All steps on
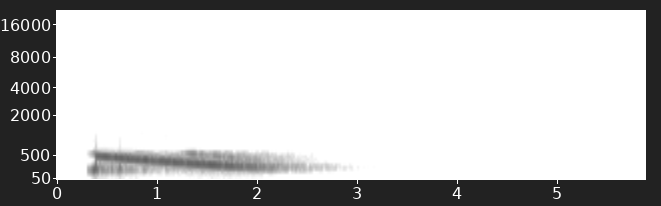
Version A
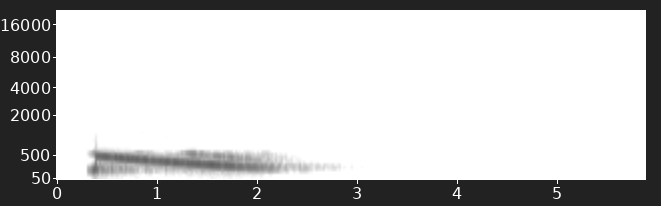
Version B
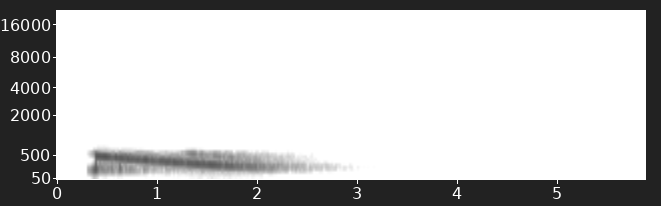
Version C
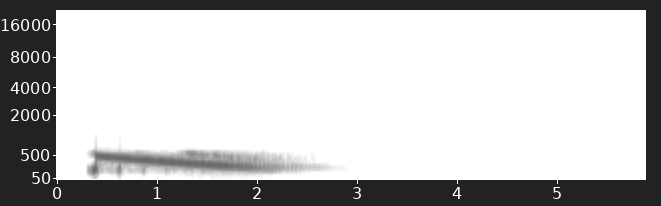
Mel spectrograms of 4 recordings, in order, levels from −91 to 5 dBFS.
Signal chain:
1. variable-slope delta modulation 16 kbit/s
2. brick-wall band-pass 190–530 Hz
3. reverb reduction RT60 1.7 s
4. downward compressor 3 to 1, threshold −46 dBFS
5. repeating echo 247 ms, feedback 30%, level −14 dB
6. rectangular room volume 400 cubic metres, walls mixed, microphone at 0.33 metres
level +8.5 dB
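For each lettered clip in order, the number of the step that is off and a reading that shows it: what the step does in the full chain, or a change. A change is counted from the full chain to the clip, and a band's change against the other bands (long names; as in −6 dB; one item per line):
5, echo-to-direct ratio −9.0 dB to −11.0 dB
4, change in momentary loudness spread +1 LU
6, echo-to-direct ratio −9.0 dB to −13.5 dB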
